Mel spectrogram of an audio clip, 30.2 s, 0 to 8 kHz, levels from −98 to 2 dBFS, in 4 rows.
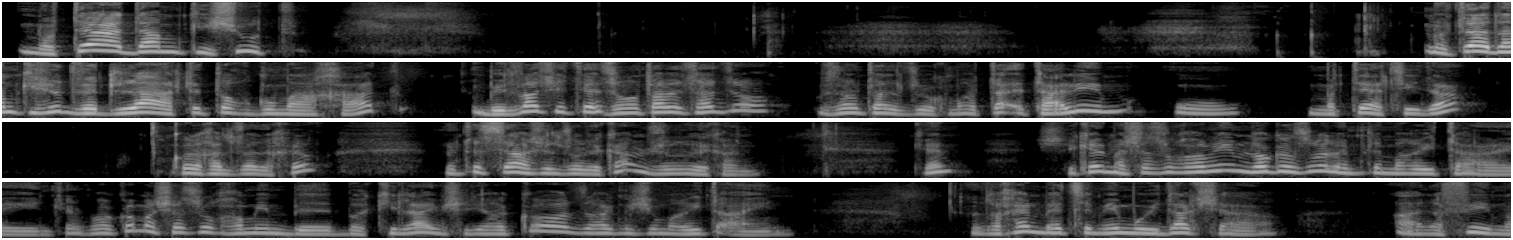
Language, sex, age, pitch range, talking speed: Hebrew, male, 60-79, 170-235 Hz, 140 wpm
